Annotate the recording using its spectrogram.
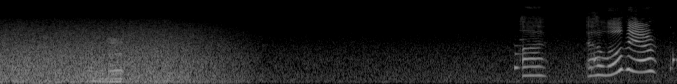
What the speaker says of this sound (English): Wow, the water's really loud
